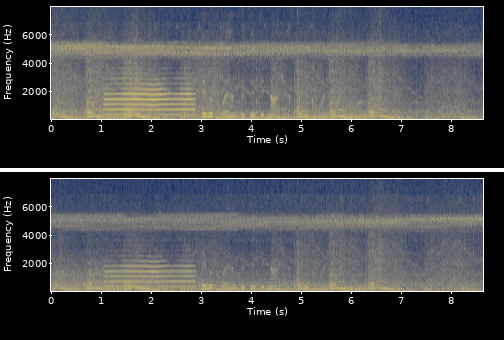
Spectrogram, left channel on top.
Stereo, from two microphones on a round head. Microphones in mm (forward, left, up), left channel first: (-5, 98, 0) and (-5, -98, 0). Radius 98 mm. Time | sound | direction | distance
0.0 | a motorcycle | 75° left (ahead or behind) | ?
1.0 | a trumpet | 70° left (ahead or behind) | ?
3.0 | a woman speaking | 35° left (ahead or behind) | ?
